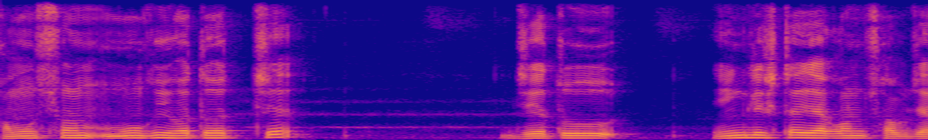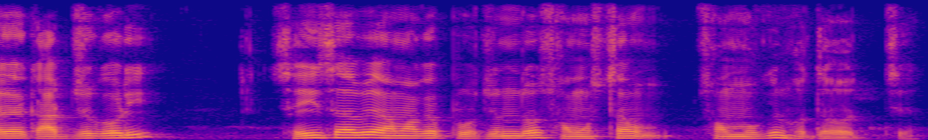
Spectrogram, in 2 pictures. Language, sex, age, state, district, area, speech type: Bengali, male, 30-45, West Bengal, Howrah, urban, spontaneous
